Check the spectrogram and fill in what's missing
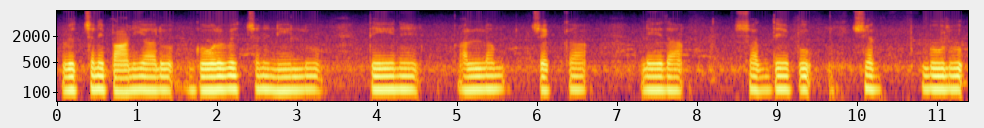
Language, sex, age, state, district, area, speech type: Telugu, male, 18-30, Andhra Pradesh, Nellore, rural, spontaneous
